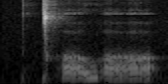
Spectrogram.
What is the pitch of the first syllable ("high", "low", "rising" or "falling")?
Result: low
